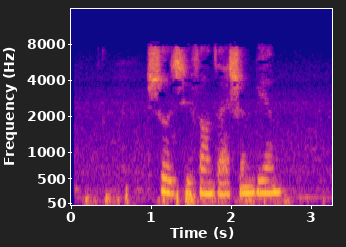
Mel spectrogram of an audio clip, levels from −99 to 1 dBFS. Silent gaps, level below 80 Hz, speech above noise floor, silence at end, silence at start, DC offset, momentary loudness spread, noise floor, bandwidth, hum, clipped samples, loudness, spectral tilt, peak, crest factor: none; -40 dBFS; 31 dB; 0.55 s; 0.15 s; under 0.1%; 19 LU; -48 dBFS; 8 kHz; none; under 0.1%; -18 LUFS; -5 dB/octave; -4 dBFS; 16 dB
